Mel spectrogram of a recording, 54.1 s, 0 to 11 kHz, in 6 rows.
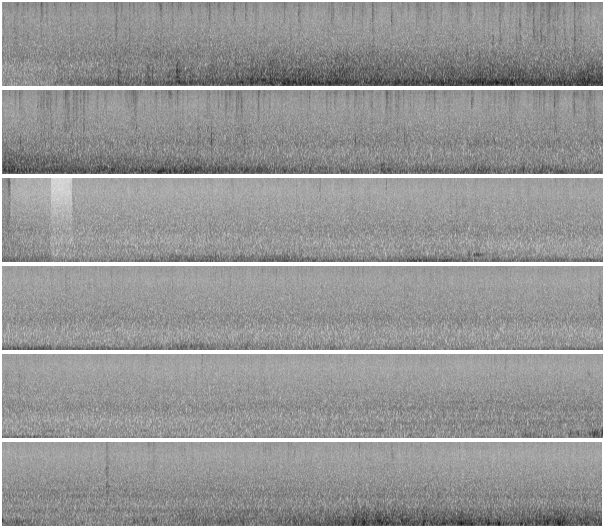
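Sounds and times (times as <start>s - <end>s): heavy rain: 0.0s - 54.0s
rolling thunder: 1.1s - 28.6s, 46.8s - 54.0s.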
